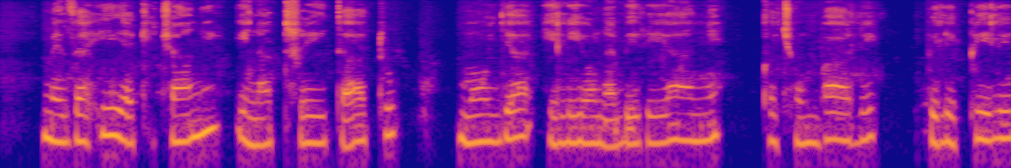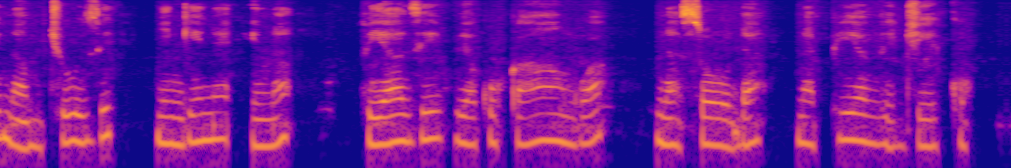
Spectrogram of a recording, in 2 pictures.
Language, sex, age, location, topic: Swahili, female, 18-24, Mombasa, agriculture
